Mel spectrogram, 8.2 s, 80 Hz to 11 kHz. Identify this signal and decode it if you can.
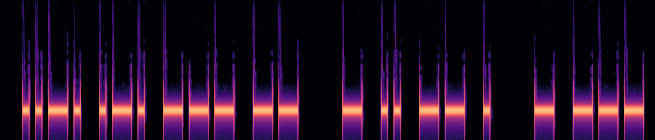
Morse code, heard as a keyed tone, about 15 wpm, 700 Hz. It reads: FROM TIME TO
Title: Sentences from Top 1300 Words 15wpm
